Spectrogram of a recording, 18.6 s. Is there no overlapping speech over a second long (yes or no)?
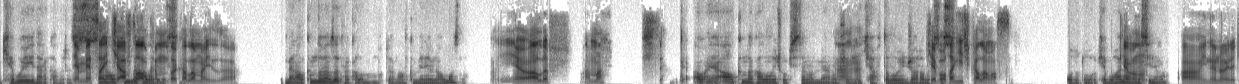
no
